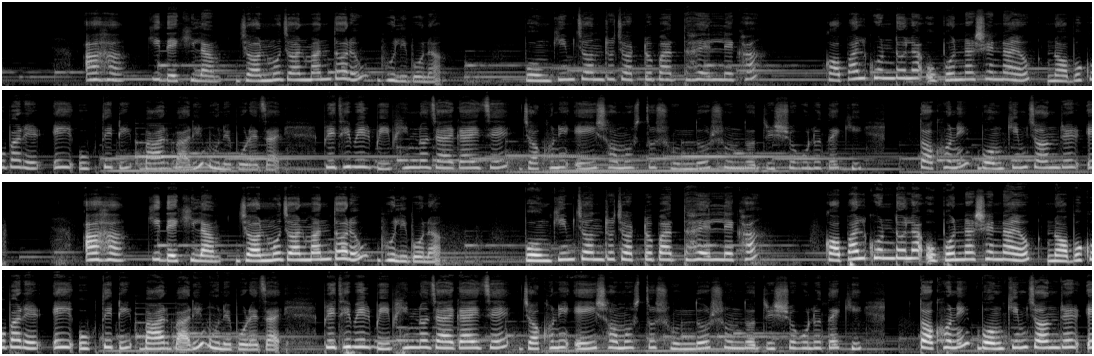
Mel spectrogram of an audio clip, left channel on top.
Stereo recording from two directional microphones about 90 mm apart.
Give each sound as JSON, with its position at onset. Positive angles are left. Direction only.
{"t": 0.8, "sound": "a woman's voice", "side_deg": -60}
{"t": 5.5, "sound": "a woman's voice", "side_deg": -55}
{"t": 17.6, "sound": "speech", "side_deg": -30}
{"t": 17.8, "sound": "a woman's voice", "side_deg": -45}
